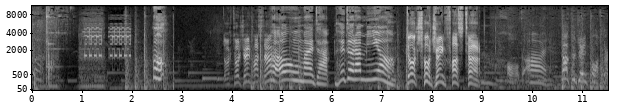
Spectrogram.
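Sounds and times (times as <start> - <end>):
telephone ringing in short electronic bursts: 0.9 - 2.1
speech: 3.9 - 9.1, 9.8 - 11.5.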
